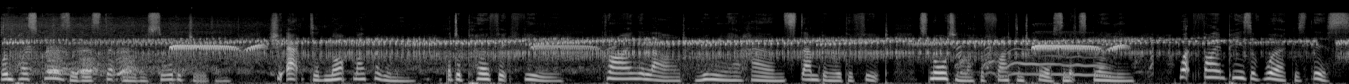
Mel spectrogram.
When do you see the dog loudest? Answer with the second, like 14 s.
1 s.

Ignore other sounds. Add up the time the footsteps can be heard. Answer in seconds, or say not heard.
not heard.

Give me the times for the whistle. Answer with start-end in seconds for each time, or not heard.
1.6-2.7, 5.3-6.0, 10.3-11.3.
